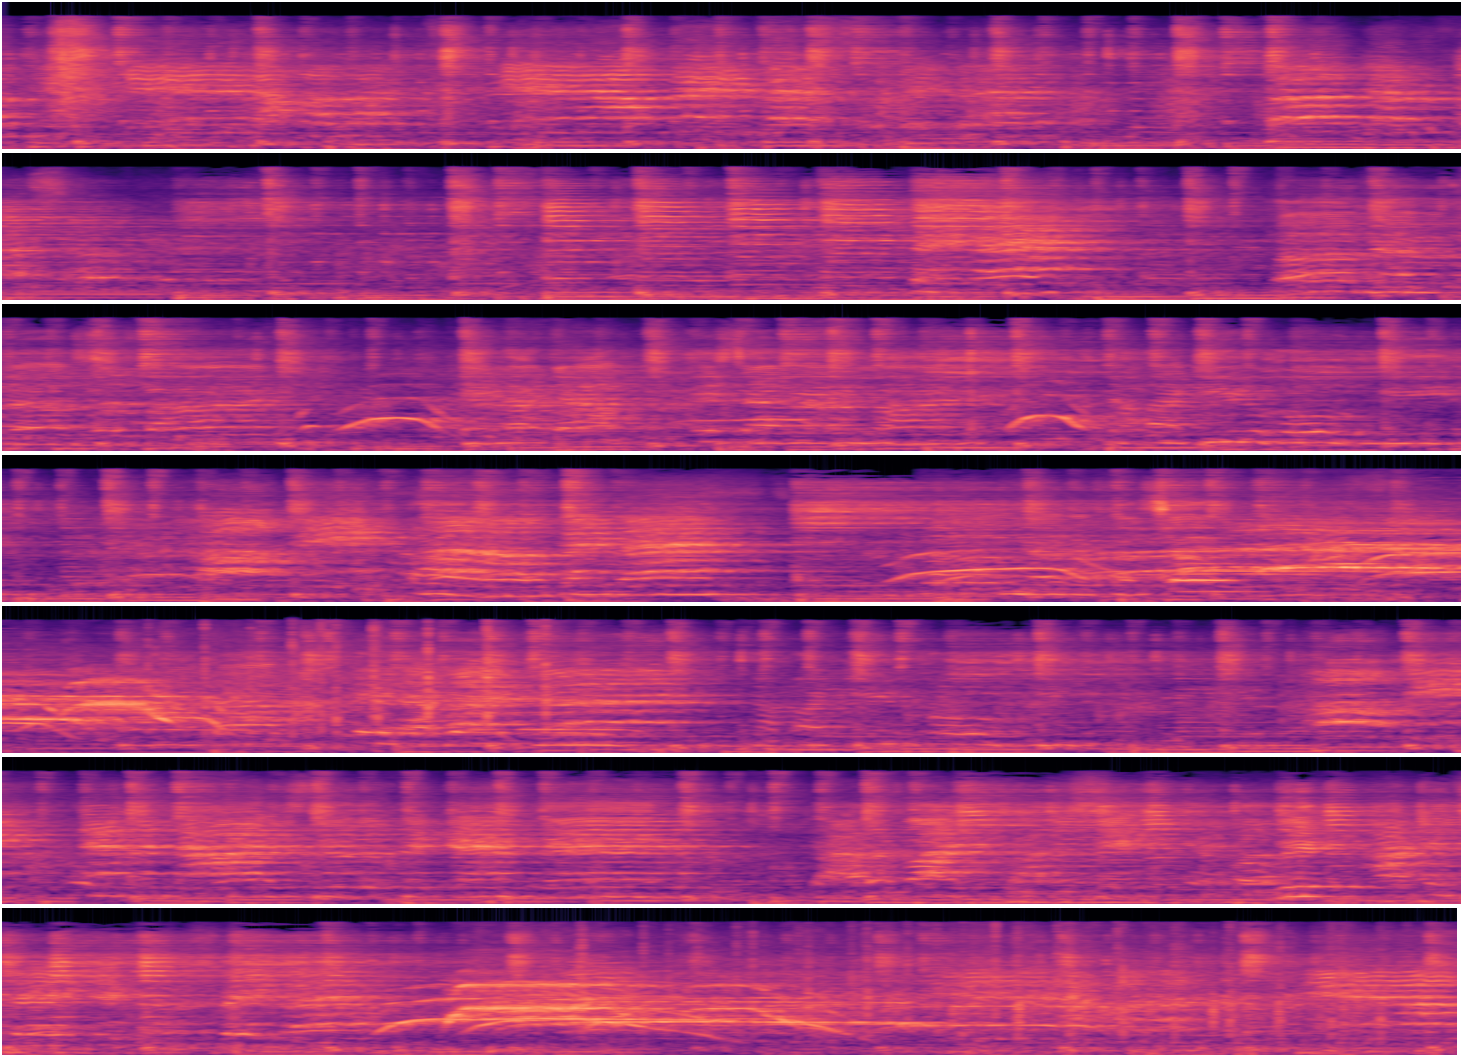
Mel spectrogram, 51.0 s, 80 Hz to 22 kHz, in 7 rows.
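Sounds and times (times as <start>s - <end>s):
choir singing: 0.0s - 5.4s, 6.3s - 8.3s, 11.8s - 13.0s, 22.6s - 25.7s, 26.7s - 32.8s, 35.7s - 45.9s, 48.4s - 51.0s
instrumental accompaniment with bass: 0.0s - 51.0s.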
